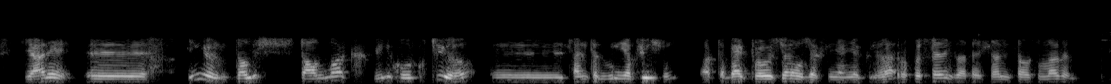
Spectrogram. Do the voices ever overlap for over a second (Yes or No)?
No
